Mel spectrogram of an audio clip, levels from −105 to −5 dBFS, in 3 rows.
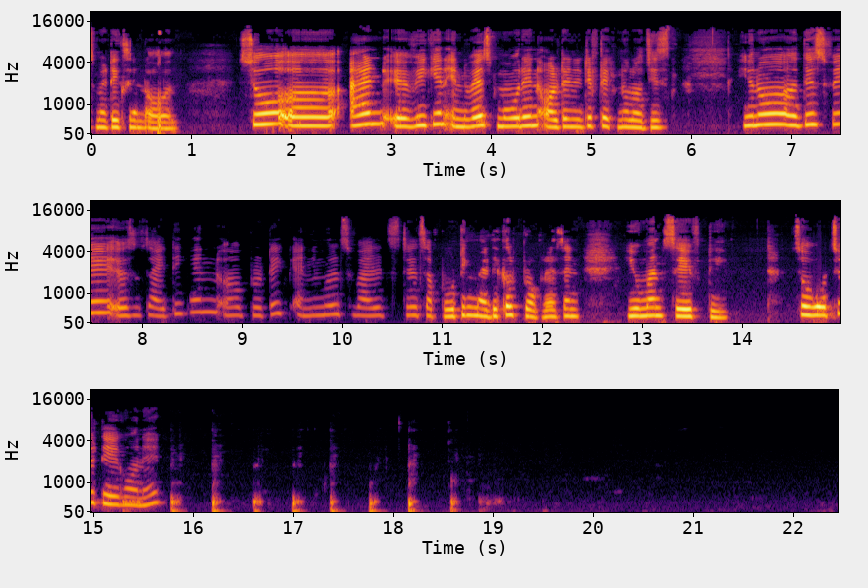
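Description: Throughout the speech, the sound is dull, with a gurgling, granular edge. This is likely MP2 compression at a rate that fits about 80 kbps. Too few bits leave upper sub-bands switched off or flickering, and the remaining bands are coarsely quantised.

From 0.56 to 0.72 s, and again briefly at 11.94 s, short blips of noise break over the speech. This is DAB burbling. A small share of bit errors slipped past error correction. Corrupted samples put short blips of noise into single sub-bands.

From 14.68 to 15.29 s, a fast ticking rides on the speech as the level drops by about 10 dB. This is zipper noise. The gain moves in unsmoothed steps, roughly a hundred per second, and each step leaves a tiny click.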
